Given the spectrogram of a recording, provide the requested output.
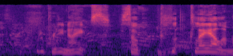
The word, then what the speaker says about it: Cle Elum: a hug Oh you're pretty nice so clay LM right that's how you pronounce it and this is an eating area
